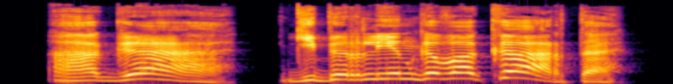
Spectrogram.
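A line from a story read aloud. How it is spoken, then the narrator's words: Exclaiming. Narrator (Russian): воскликнул Белл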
